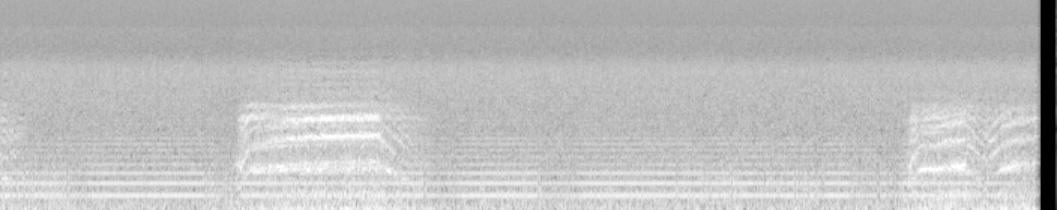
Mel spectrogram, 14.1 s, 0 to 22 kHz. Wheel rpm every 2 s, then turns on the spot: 0, 150, 0, 0, 0, 80, 60.
none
